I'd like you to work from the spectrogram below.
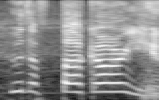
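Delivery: high-pitched retold outburst; incredulous yell. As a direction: yell it at a startled intruder. Challenging a stranger in retold story.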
